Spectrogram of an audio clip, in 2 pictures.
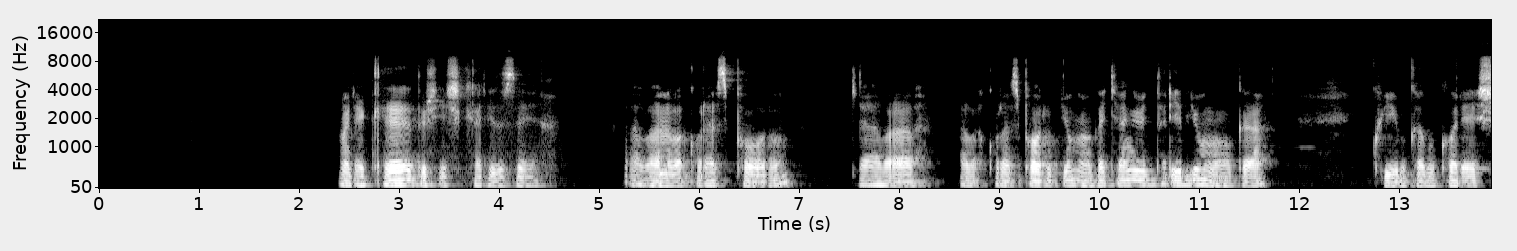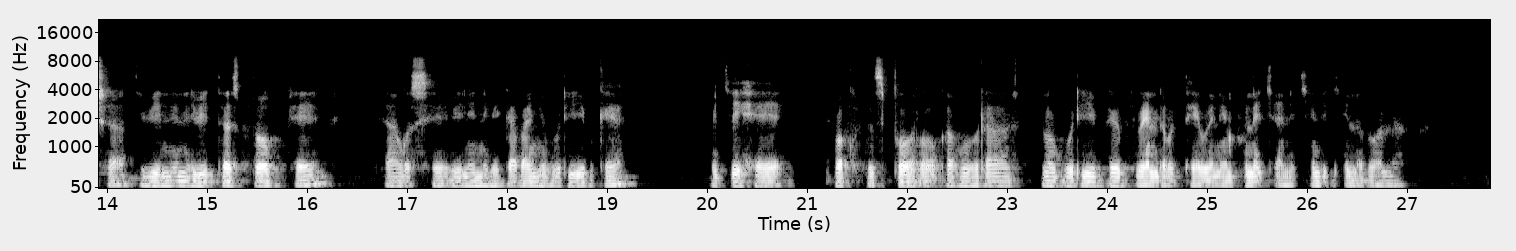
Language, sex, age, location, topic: Kinyarwanda, male, 25-35, Huye, health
